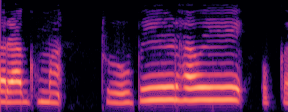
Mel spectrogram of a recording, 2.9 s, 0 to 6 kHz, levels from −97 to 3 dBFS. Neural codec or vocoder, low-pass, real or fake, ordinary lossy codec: none; 5.4 kHz; real; none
